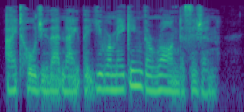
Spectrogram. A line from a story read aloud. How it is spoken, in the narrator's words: he said, his voice low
